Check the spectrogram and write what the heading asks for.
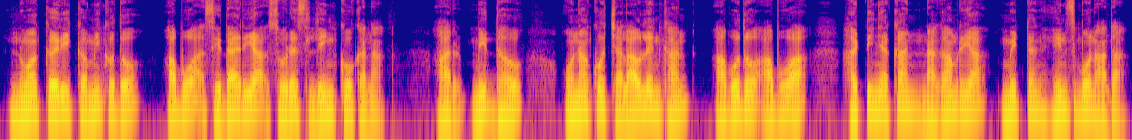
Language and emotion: Santali, fearful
